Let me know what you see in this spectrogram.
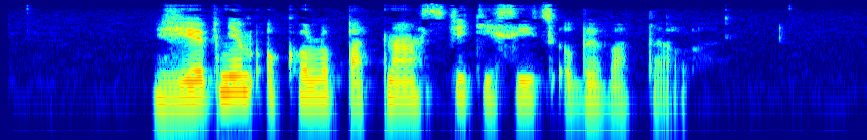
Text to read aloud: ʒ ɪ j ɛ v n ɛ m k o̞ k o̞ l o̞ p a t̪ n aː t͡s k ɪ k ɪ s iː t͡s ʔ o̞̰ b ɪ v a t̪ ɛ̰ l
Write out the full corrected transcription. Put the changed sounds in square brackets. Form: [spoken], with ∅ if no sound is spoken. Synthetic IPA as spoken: ʒ ɪ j ɛ v [ɲ] ɛ m [ʔ] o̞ k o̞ l o̞ p a t̪ n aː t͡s [c] ɪ [c] ɪ s iː t͡s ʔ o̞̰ b ɪ v a t̪ ɛ̰ l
